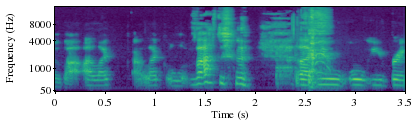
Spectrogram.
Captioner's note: laughs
